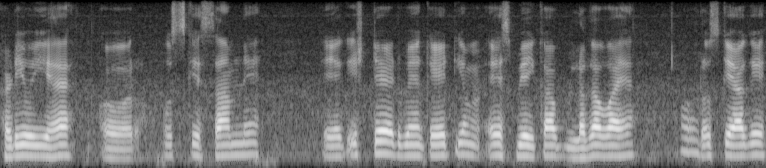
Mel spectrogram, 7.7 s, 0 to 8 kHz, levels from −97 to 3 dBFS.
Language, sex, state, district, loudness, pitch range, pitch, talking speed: Hindi, male, Rajasthan, Bikaner, -16 LUFS, 145-155 Hz, 150 Hz, 150 wpm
